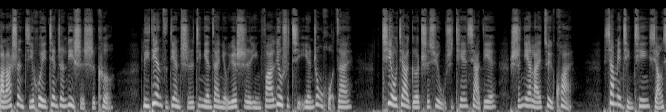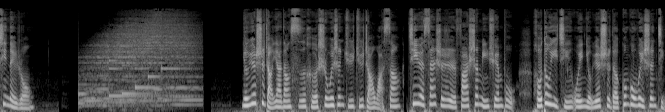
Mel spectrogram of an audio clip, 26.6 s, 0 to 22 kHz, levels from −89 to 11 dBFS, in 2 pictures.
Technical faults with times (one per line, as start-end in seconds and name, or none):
none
